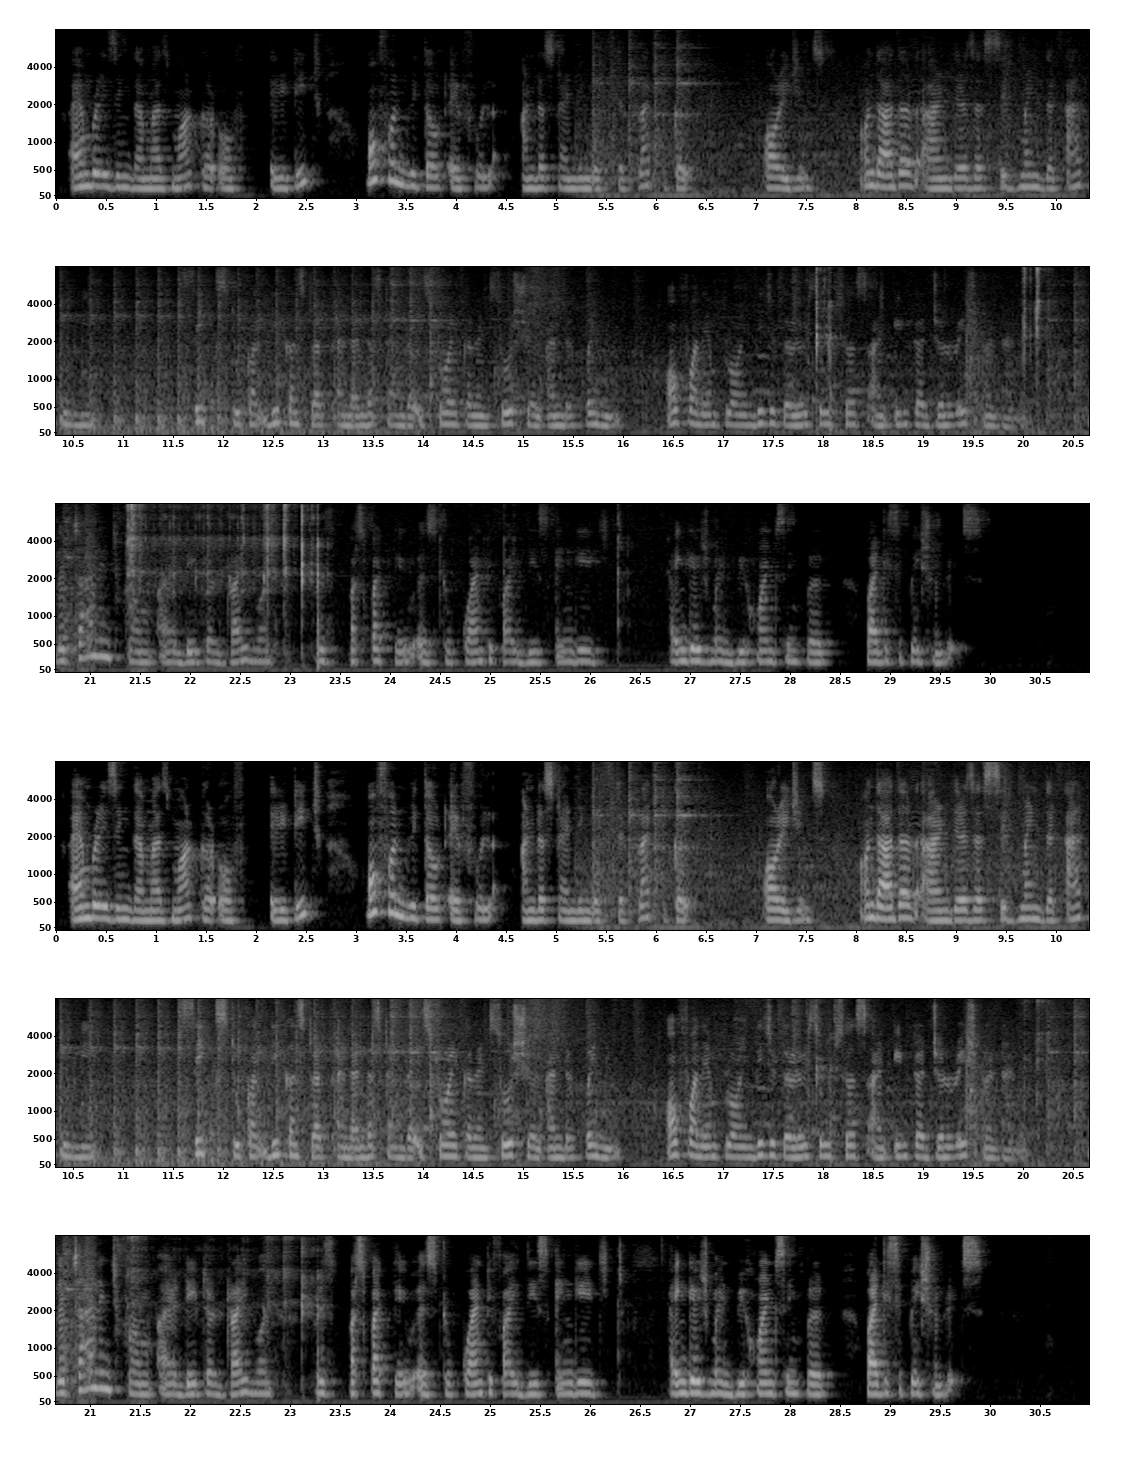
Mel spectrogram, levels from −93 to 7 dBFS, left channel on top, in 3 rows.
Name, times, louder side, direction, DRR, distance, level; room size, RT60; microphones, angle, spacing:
voice 1, 0.1-1.9 2.1-2.8 3.1-6.4 7.1-7.7 8.0-10.8 11.6-16.0 16.4-20.0 20.6-22.8 23.2-26.2 26.8-28.4 28.8-29.9, right 5 dB, 75° right, 0.6 m, -36 dB
sound 1, 5.2-21.1, right 4 dB, 30° right, 0.7 m, -50 dB
Mechanisms, 17.9-27.8, left 11 dB, 90° left, 1.1 m, -48 dB
25.5 x 8.7 x 2.9 m
head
